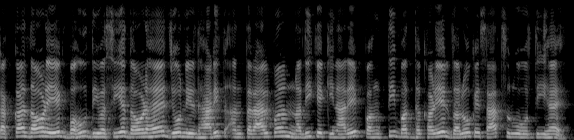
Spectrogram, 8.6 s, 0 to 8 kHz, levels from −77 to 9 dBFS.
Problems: constant background noise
